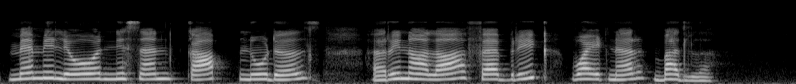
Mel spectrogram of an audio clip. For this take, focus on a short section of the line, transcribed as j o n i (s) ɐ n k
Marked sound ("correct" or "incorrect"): correct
